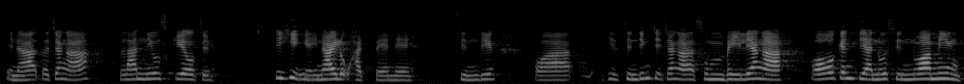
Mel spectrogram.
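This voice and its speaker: Speaking at a church youth seminar, a woman guides young people through health topics in a loose, conversational style packed with fillers. Her slightly high voice is bright and forceful, with fairly even intonation and normal speed, and the long reverb of a large hall surrounds it.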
